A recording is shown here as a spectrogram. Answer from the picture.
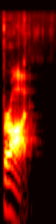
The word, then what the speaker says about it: brought: Bring en pasado, fijaos, se escribe brought. ¿Cómo lo pronunciarías? Sería brought. Lo traje ayer. I brought it yesterday. I brought it yesterday. Bring, brought, brought. Es sonido, ¿vale?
